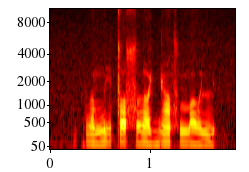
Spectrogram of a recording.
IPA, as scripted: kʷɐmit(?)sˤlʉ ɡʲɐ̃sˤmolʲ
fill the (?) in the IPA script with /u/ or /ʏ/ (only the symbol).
u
